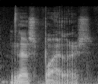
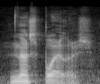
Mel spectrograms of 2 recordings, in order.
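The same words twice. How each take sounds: First: Dropped to a near whisper, far softer; hushed. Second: Said in the usual way. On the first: Shown as a demonstration. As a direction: say it again under your breath.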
